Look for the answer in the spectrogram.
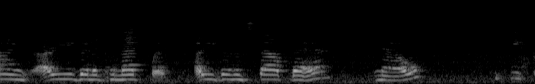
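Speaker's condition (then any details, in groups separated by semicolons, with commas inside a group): Spastic quadriplegic cerebral palsy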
